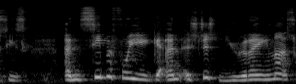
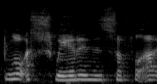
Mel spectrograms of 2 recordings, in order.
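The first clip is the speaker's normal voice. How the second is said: ordinary delivery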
